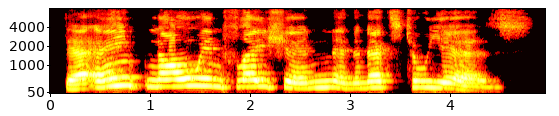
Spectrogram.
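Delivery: high, full-throated shouting at the top of lungs. Declaring a market view to another speaker, shouting at the top of lungs. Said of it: "let me shout this at the top of my lungs".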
